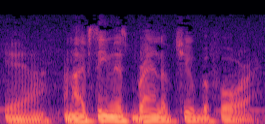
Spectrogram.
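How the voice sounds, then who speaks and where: An American man acting a calm, methodical Texas Ranger investigator in a clipped, matter-of-fact 1950s radio drama style. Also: sits low, moderate pace, slight background noise, lightly acted. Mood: probing. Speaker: lead actor and narrator. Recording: dull vintage radio recording with music.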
